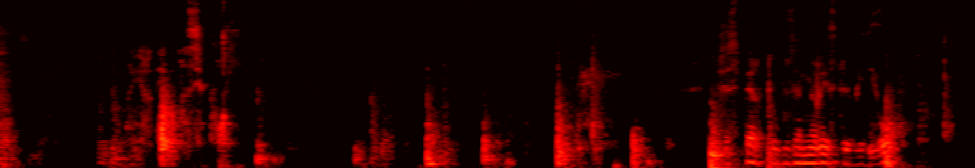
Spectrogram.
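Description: Footsteps scuff and tap on concrete stairs.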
